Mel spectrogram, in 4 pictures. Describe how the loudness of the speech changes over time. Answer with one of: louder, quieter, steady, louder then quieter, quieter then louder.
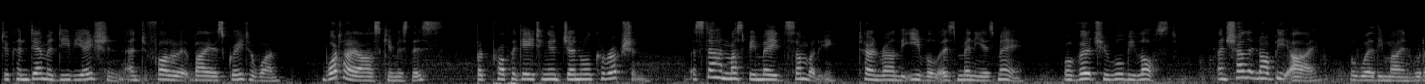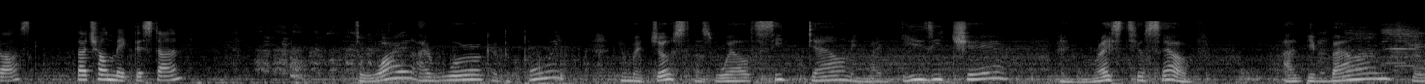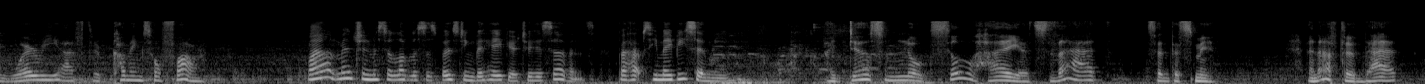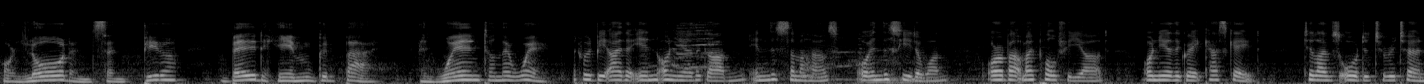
steady.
